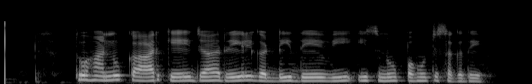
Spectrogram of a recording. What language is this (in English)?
Punjabi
